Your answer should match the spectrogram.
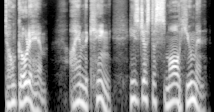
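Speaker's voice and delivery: high, loud desperate plea; pleading. A narrator's reading. Heartbroken king trying to hold his queen back, pleading. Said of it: "crying about how she said".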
